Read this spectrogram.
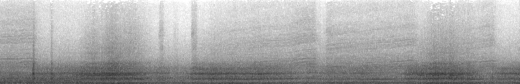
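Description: A racing car engine roars steadily, its pitch rising and falling as the car shifts gears.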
